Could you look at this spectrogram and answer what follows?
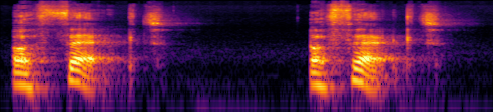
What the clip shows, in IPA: əˈfekt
